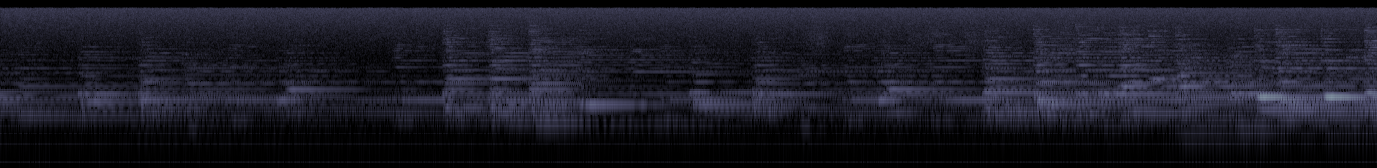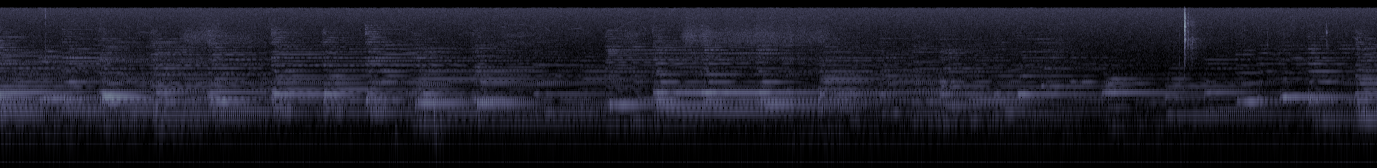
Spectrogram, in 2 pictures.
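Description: Piano playing an invitation hymn, chords and melody without singing.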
